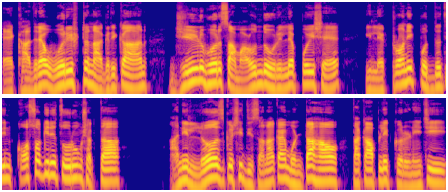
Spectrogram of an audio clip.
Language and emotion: Goan Konkani, disgusted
